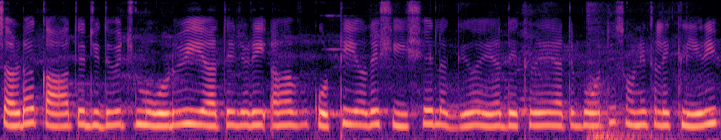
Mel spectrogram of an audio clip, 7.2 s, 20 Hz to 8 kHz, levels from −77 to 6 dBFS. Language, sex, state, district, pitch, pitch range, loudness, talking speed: Punjabi, female, Punjab, Kapurthala, 240 Hz, 235-255 Hz, -14 LUFS, 210 wpm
